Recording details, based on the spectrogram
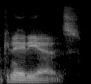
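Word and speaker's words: Canadiens: from the name L Canadians so the proper pronunciation of is the Montreal Canadians I mean the arena is so loud yep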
